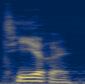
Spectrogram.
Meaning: 1. nominative/accusative/genitive plural of Tier 2. dative singular of Tier
- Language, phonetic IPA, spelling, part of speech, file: German, [ˈtiːʁə], Tiere, noun, De-Tiere.ogg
